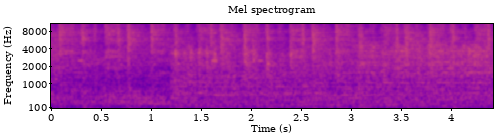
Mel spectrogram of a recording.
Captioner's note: ride whooshing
